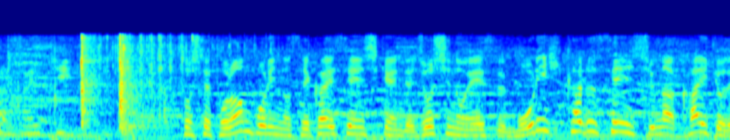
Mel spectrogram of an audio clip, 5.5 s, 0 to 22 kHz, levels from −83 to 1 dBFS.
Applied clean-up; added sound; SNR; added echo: none; Bicycle; 0 dB; none.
